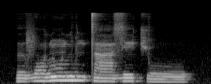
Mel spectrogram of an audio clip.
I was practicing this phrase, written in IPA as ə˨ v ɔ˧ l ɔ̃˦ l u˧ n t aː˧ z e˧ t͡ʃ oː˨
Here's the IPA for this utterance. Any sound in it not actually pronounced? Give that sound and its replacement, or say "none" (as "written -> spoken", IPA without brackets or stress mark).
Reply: none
